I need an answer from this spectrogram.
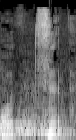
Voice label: "ottu", minami yamagata

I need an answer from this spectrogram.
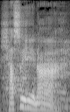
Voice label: "shasue", minami yamagata

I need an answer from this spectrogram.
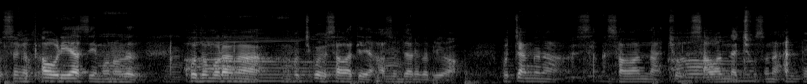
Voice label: chosu, minami yamagata

